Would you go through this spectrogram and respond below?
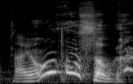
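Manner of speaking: loud, swooping cartoon voice. Greeting viewers in a video about new DVDs, sounding like a children's cartoon character. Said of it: "I sound like like a cartoon character".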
